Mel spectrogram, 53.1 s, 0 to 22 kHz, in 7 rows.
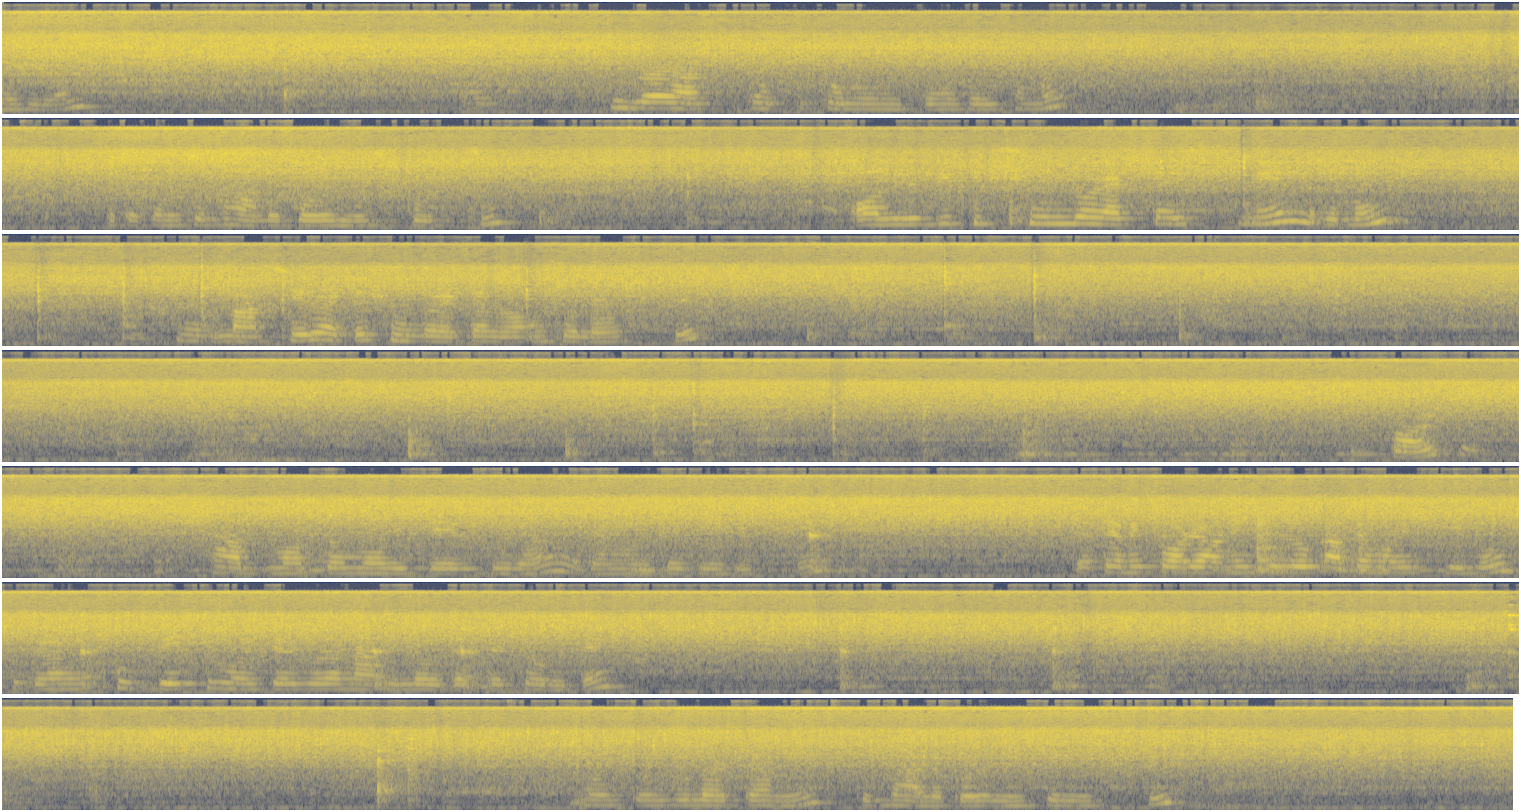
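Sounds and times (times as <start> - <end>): fish frying in oil: 0.0 - 53.0
spoon tapping and scraping pan: 12.4 - 22.0, 24.6 - 29.7, 34.3 - 34.8, 36.5 - 37.4, 38.2 - 38.7, 42.1 - 42.4, 43.1 - 43.9, 45.2 - 46.1, 47.4 - 47.7.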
